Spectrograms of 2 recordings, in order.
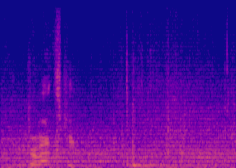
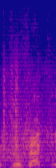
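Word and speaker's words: Dravecký: the moment by Vladimir Dravatsky. Kind of funny to see Slovak names been anglicized in North America. Dravecki, of course, would be the North American pronunciation.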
